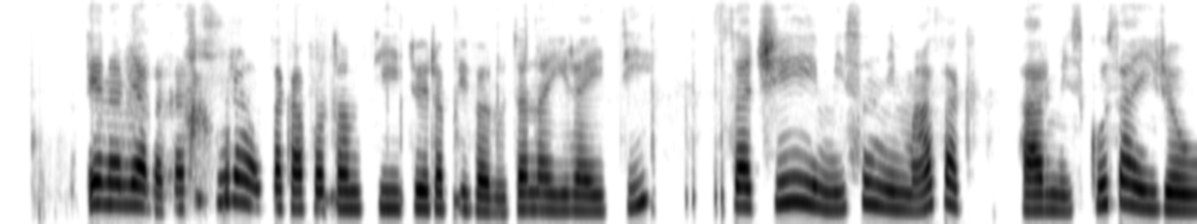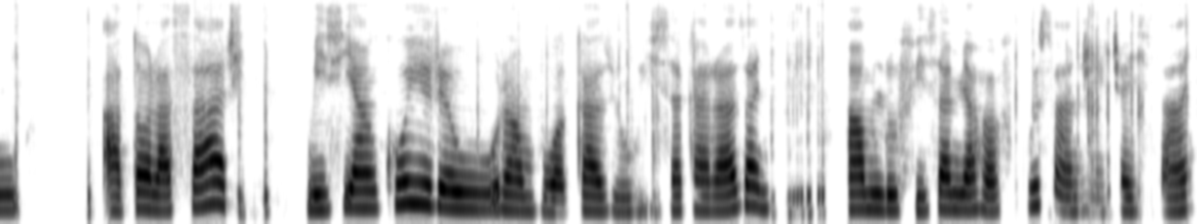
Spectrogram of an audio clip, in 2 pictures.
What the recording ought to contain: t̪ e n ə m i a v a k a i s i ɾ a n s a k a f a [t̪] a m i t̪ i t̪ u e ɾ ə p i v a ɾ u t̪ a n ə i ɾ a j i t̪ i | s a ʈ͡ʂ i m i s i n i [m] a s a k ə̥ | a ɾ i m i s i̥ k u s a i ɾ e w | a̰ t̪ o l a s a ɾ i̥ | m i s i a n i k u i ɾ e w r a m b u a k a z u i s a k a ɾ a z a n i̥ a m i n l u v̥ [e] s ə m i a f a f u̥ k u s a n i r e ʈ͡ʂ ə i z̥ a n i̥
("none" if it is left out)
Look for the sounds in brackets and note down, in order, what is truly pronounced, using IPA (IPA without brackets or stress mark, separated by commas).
t̪, m, i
